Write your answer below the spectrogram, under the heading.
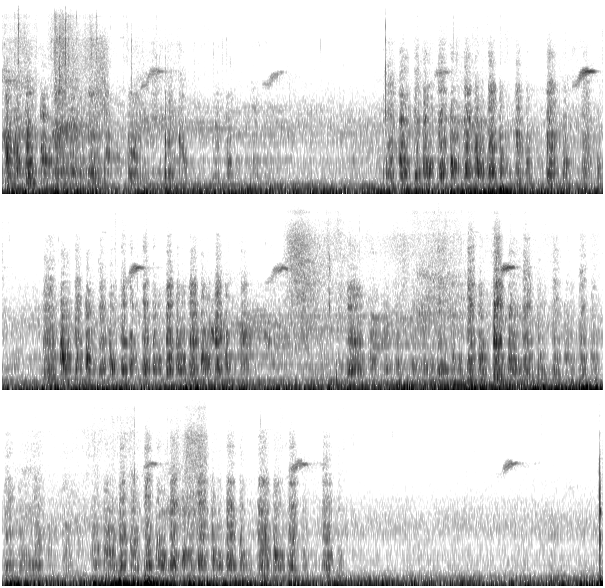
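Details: A Bracco Italiano dog wandering in the fields pants steadily in quick rhythmic breaths, while a bird gives short upslurred chirps every second or two in the background.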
